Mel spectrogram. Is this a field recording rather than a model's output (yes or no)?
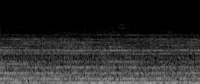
yes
